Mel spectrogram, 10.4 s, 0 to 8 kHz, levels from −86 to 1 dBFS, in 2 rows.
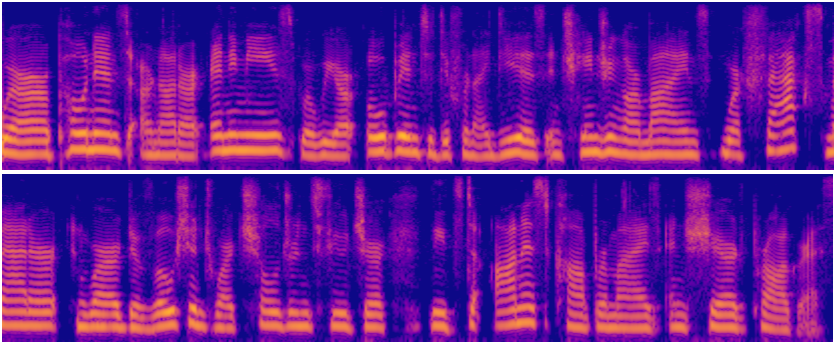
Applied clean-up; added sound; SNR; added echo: neural mask model Resemble Enhance denoiser.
